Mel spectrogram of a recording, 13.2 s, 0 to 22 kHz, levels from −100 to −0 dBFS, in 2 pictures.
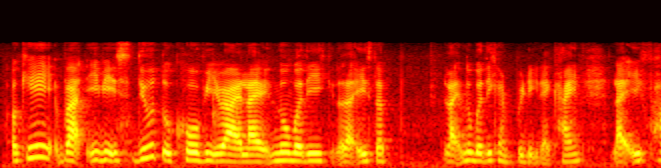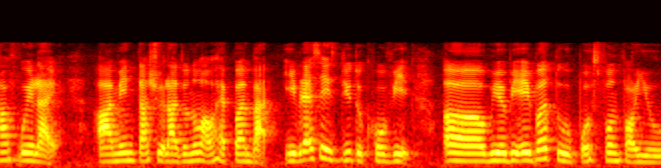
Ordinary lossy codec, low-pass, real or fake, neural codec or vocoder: none; none; real; none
